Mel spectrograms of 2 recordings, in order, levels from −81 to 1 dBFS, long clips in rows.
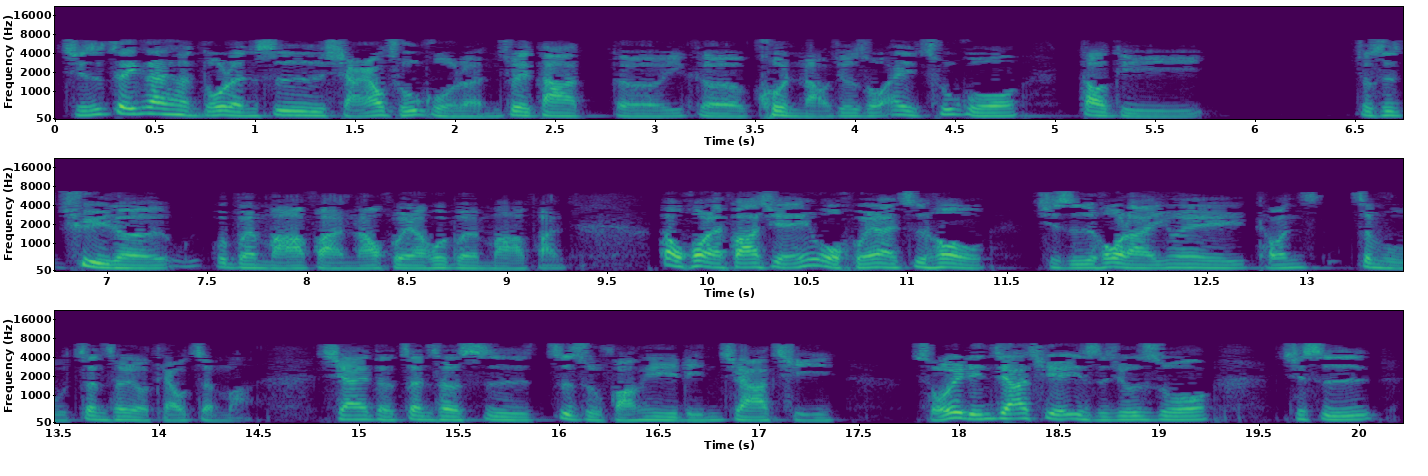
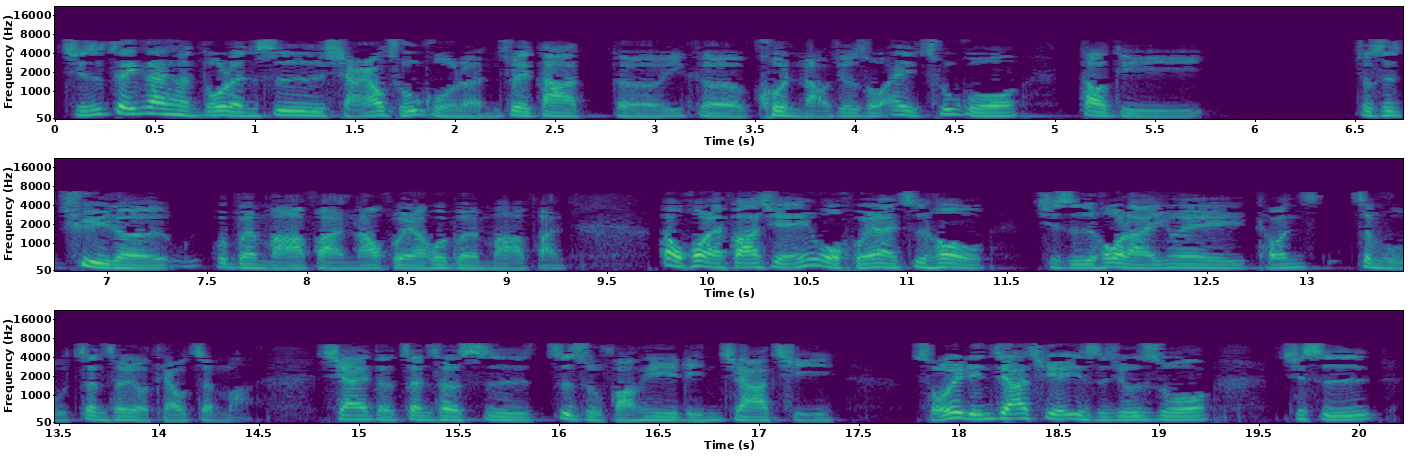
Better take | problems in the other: neither | garbled, watery; badly; nothing above 6.5 kHz; the same in both

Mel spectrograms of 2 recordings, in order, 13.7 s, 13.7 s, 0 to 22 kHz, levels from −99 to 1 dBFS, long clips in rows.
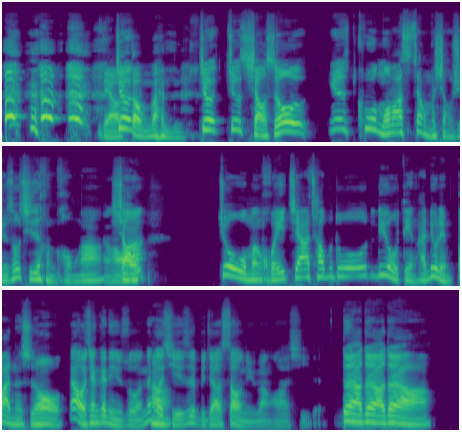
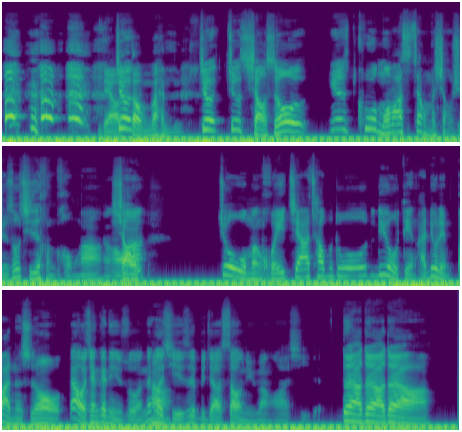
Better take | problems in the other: first | low rumble; faint; throughout; 25 dB below the speech

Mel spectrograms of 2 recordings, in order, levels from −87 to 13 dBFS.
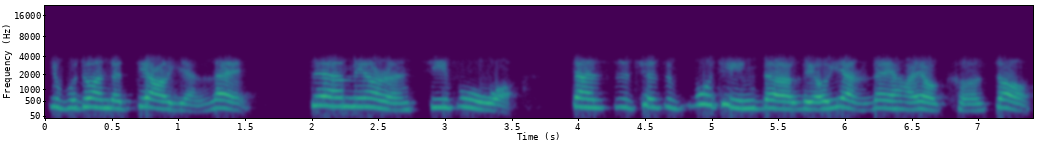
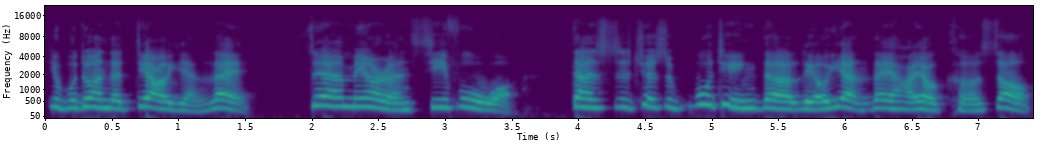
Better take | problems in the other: second | phone-call audio; poor line

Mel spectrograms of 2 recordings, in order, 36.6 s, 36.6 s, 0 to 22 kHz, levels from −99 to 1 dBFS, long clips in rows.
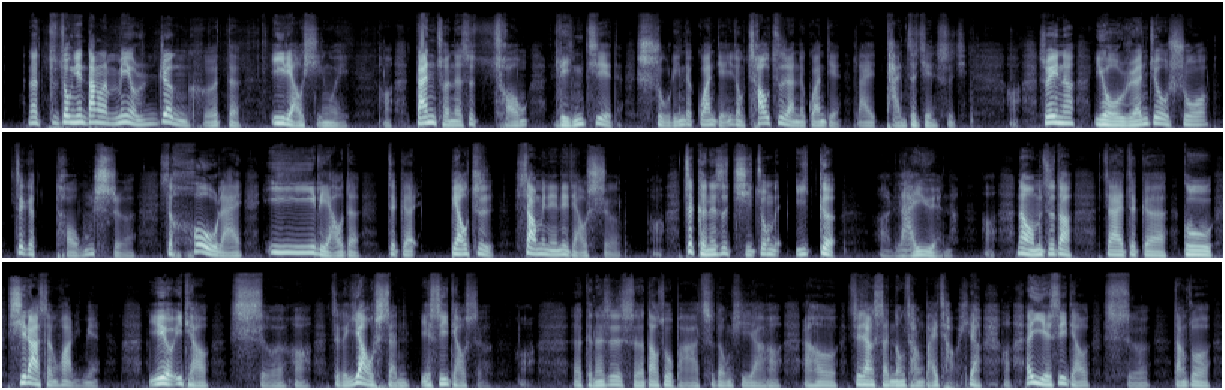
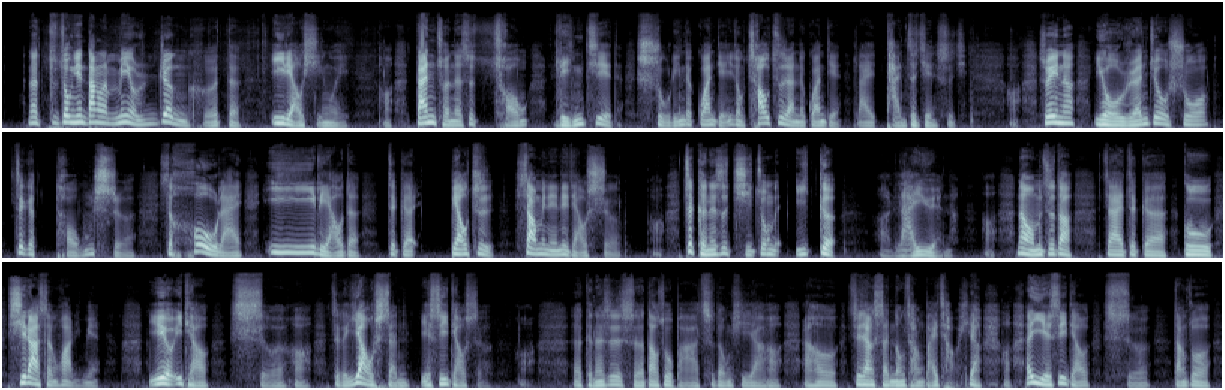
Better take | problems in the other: neither | none

